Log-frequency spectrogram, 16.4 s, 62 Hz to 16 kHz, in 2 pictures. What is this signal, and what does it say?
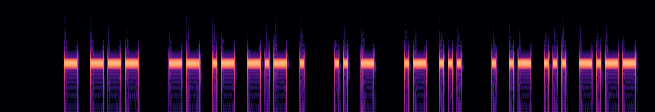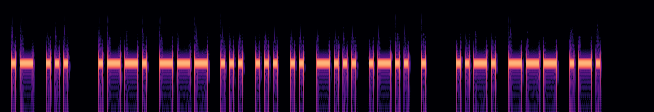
Morse code, heard as a keyed tone, about 22 wpm, 700 Hz. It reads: TO MAKE IT AS EASY AS POSSIBLE FOR
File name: practice / 22wpm / Sets of 8 Words - 22wpm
